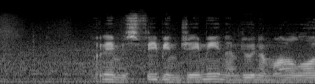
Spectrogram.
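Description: A young man speaks calmly, close to the microphone.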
